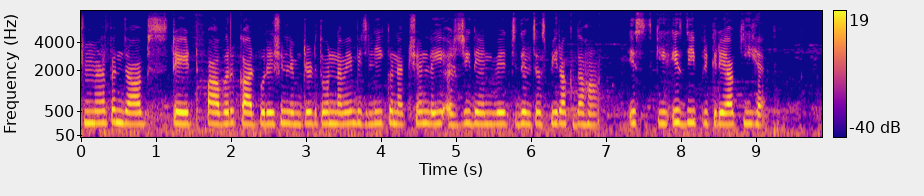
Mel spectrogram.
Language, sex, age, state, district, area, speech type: Punjabi, female, 18-30, Punjab, Ludhiana, rural, read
